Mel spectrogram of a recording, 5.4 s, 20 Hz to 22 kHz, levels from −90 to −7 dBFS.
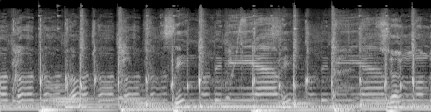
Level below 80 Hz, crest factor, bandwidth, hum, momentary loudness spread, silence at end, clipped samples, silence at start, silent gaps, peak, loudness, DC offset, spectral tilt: -28 dBFS; 16 dB; 18 kHz; none; 4 LU; 0 s; under 0.1%; 0 s; none; -6 dBFS; -21 LUFS; under 0.1%; -5 dB/octave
